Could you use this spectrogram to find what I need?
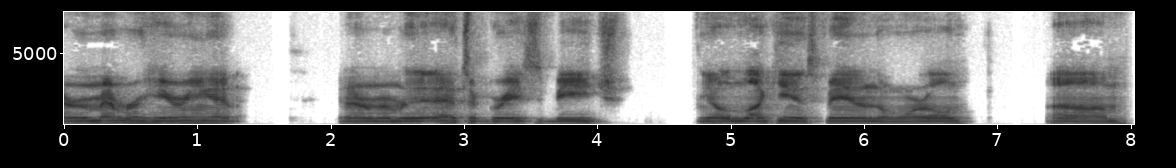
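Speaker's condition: ALS; uses power wheelchair for mobility

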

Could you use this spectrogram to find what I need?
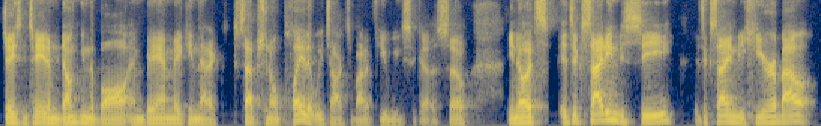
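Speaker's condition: No condition

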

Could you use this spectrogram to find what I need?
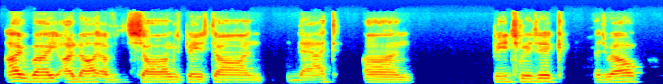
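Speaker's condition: Down syndrome

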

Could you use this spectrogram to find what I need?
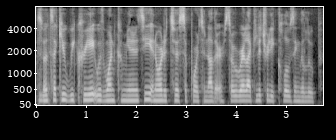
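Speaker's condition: No condition

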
